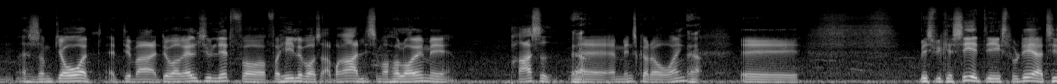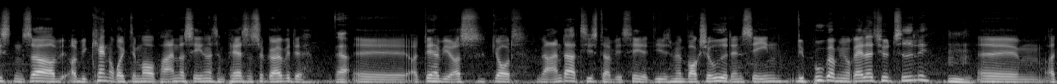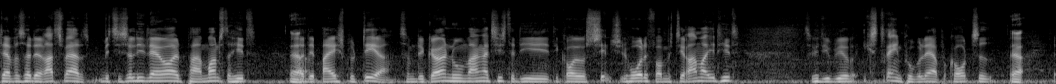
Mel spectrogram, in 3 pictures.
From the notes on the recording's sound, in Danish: 27 juni på Roskilde Festival.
